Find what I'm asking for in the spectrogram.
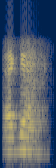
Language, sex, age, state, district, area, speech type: Odia, female, 60+, Odisha, Gajapati, rural, conversation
